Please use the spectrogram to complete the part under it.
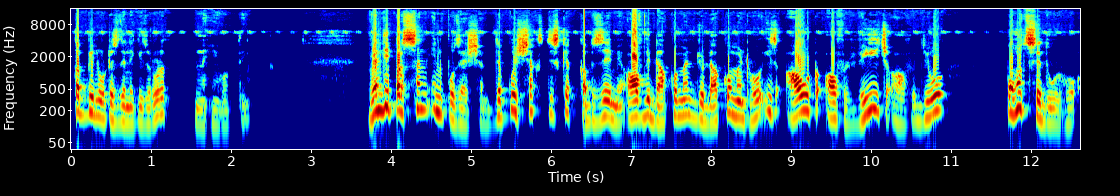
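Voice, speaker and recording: With a fairly high pitch, warm tone, and breathy edge, a man with a Pakistani accent lectures on law for exam preparation. He reads English statutory phrases and explains them point by point, didactically repeating and rephrasing. It's captured in dull, muffled lo-fi audio.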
